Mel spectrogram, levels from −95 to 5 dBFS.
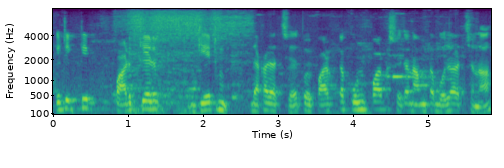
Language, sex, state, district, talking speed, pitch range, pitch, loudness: Bengali, male, West Bengal, Jalpaiguri, 185 wpm, 160-205 Hz, 170 Hz, -17 LUFS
